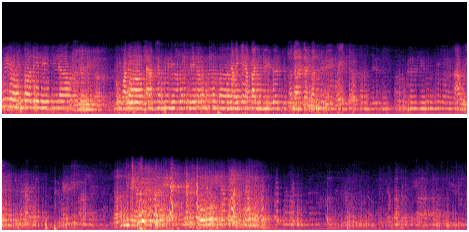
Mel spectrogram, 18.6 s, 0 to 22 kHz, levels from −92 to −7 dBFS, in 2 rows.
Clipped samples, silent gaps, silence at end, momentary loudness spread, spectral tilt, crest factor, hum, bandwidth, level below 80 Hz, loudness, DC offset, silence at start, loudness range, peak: under 0.1%; none; 0 s; 17 LU; -6.5 dB/octave; 18 dB; none; 4.8 kHz; -40 dBFS; -20 LUFS; under 0.1%; 0 s; 10 LU; -2 dBFS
